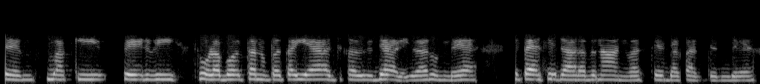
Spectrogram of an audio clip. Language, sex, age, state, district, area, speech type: Punjabi, female, 18-30, Punjab, Kapurthala, urban, conversation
